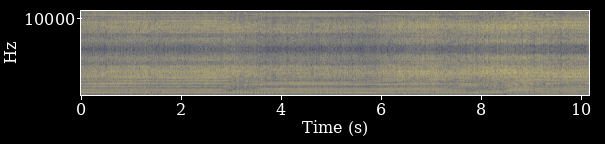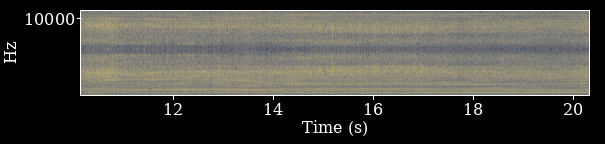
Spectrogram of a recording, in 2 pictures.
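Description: A kart engine buzzes loudly up close, dropping in pitch into a corner and climbing again on the straight.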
